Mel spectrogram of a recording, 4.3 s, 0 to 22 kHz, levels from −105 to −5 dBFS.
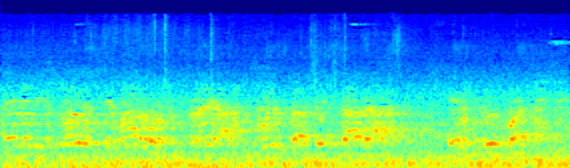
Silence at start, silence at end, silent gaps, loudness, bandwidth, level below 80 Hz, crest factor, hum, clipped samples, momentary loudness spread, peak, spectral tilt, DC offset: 0 s; 0 s; none; -35 LUFS; 16.5 kHz; -42 dBFS; 16 dB; none; under 0.1%; 4 LU; -18 dBFS; -6.5 dB/octave; under 0.1%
